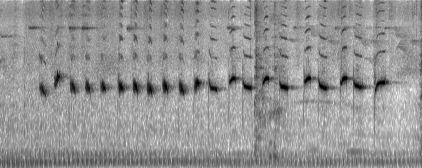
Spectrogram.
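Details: Greater green leafbird in energetic song, repeating clear whistled notes steadily, roughly three per second, the later ones rising slightly in pitch, with a low hum beneath and a short click near the middle.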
